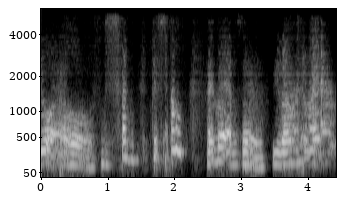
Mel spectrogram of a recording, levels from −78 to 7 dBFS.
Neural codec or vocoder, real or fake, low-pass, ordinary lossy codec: codec, 44.1 kHz, 0.9 kbps, DAC; fake; 5.4 kHz; Opus, 64 kbps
